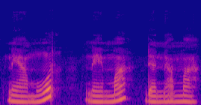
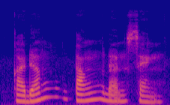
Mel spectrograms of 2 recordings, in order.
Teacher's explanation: en sebagai nasal dan eng sebagai nasal dorsovelar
